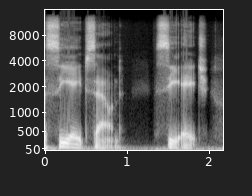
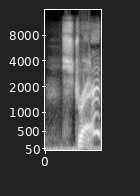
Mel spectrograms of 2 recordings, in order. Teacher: it finishes with the CH sound. CH, like a sharp burst of air.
